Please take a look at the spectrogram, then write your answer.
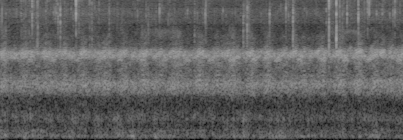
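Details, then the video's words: A frog chorus forms an unbroken, even trilling drone in two pitch layers, while occasional snapping crackles from a wood fire punctuate it. "자연의소리 장작타는소리=개구리소리"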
